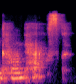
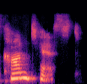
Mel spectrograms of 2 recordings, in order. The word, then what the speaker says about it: context: We have that word is pronounced context. Context. Yeah, what you said was contest, right? And that's an S, and that's like, a contest, like a, drawing, like a winning of something.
